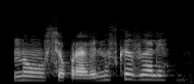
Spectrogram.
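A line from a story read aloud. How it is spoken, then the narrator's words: Rude, curt remark. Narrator (Russian): грубо бросил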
